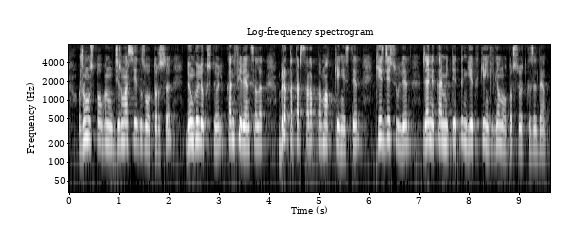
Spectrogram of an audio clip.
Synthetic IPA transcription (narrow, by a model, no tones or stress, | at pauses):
ʒʊməst̪ʰo̞bənəɴʒijəɾmɑse̞ɡʲɪzwo̞t̪əɾəsə | d̪ɵŋɡʲelɪkʲɪ̥st̪elkʰo̞nfʲe̞ɾʲe̞nt̪sɨjalˠɑɾbɪɾqɑt̪ɑɾsɑɾɑp̚t̪ɑmɑlˠəq̚kʲʰe̞ŋe̞st̪e̞ɾkʲʰe̞zd̪e̞sule̞ɾʒæne̞kʰo̞mijt̪ʲe̞t̪ːɪŋje̞kʲɪ̥kʲʰe̞ŋet̪ɪlʲɡʲe̞nwo̞t̪əɾəsəwɵt̪kʲɪzɪld̪ɪ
